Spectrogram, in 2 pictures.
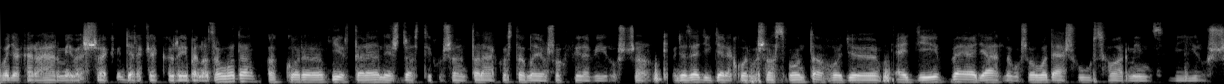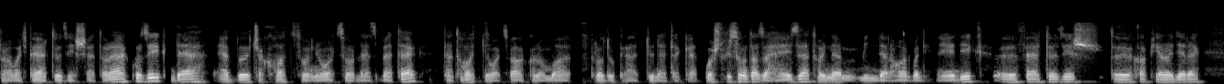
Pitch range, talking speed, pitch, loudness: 100-115 Hz, 145 wpm, 105 Hz, -20 LUFS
